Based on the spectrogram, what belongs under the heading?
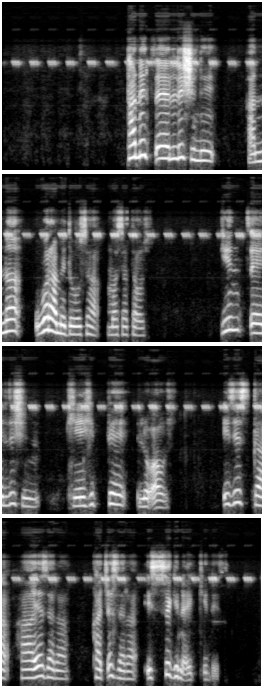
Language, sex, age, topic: Gamo, female, 25-35, government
